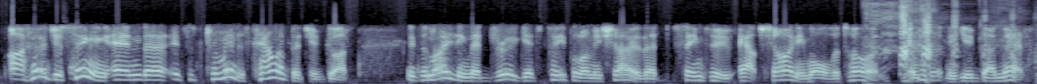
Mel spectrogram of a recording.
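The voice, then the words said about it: Australian accent. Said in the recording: “this is a good accent for Josh and I to hear. It's been a long time since we've been back in Australia.”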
